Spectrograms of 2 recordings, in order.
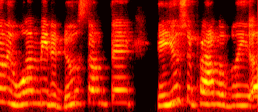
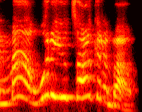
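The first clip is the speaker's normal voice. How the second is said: higher-pitched, mock-indignant kid to mother; imitated daughter; 7 semitones higher than usual. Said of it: "And she was like".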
